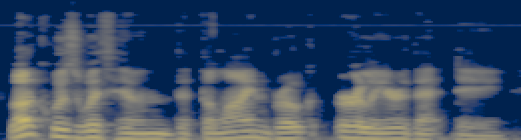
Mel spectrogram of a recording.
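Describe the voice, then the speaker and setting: A man's voice: mid-range voice, a little slow. A man reading an audiobook, narrating a story from a script. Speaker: audiobook reader.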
